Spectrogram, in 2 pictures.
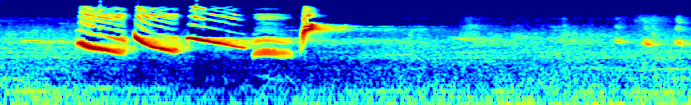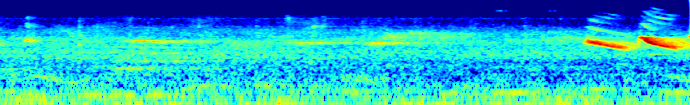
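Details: A trinca-ferro (Saltator similis) in the Baruc song style sings in the morning: a rapid run of four loud downslurred whistles ending in a sharp upward flick, soft faint notes in the gap, then two more descending whistles begin the next phrase.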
